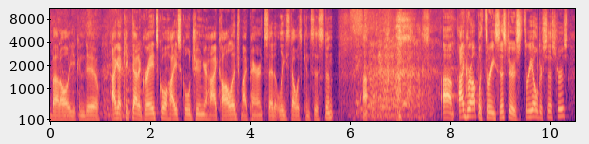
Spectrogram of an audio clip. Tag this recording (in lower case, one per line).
laughter
speech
